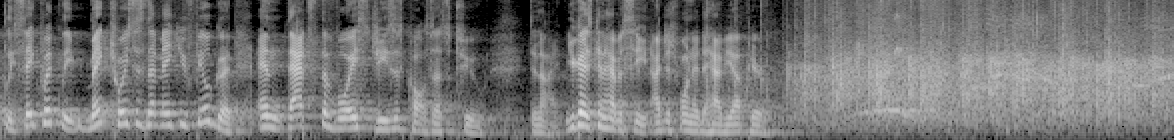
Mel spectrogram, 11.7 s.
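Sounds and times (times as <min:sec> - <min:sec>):
speech: 0:00.0 - 0:08.2
audience round of applause: 0:07.8 - 0:11.7.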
